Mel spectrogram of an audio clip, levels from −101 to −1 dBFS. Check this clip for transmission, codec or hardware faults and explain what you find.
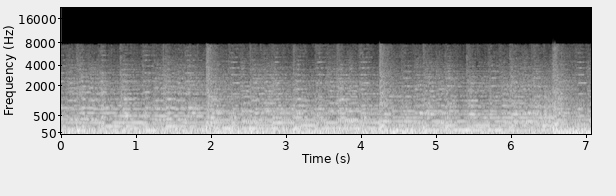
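No transmission, codec or hardware faults turn up anywhere in this clip. The audio has passed through a WebRTC call path and stops at 8 kHz, a wideband ceiling that fits G.722 at around 64 kbps.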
